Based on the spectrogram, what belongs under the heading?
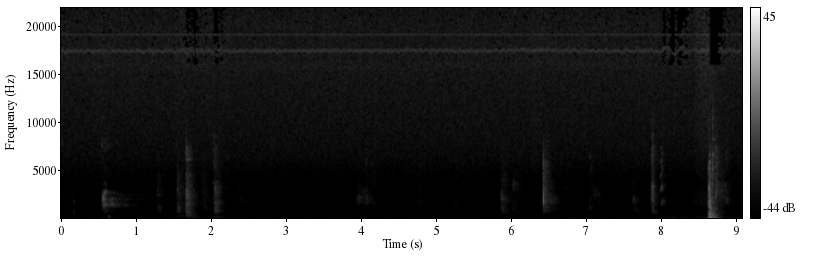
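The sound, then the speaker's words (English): A door is shut all the way with a single sharp thud near the end, following several seconds of quiet room tone scattered with faint clicks and light ticking. “We close that door all the way.”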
